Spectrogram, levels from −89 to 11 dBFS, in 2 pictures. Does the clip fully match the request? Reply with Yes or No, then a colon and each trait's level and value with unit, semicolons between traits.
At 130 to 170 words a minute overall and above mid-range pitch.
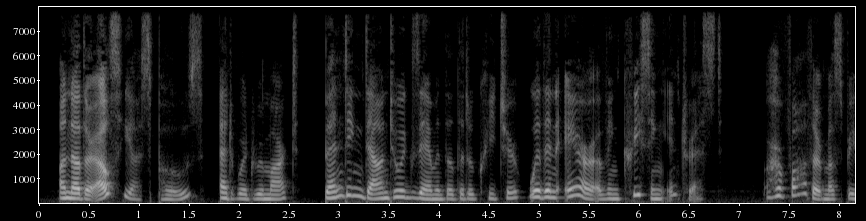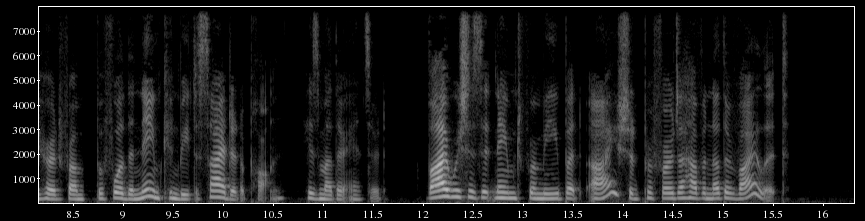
No: average, 180 wpm; high, 210 Hz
